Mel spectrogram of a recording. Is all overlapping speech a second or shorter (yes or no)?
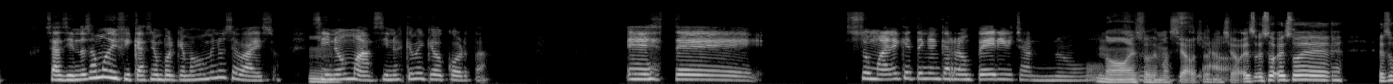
no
